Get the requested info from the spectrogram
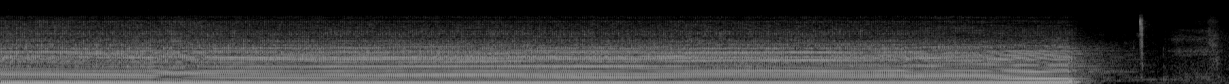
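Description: Vacuum pumps of a Clad Boy CB4 vacuum lifter running with a steady hum, drawing the suction pads down onto the panel, then switching off suddenly near the end once full vacuum is reached.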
